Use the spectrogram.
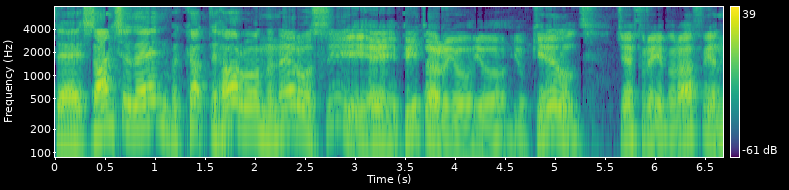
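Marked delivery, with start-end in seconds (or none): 3.1-6.7 put-on Eastern European accent. Recapping a show scene, voicing a line to Peter, in an Eastern European voice. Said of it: "Don't know why I've got an Eastern European voice".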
